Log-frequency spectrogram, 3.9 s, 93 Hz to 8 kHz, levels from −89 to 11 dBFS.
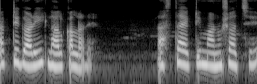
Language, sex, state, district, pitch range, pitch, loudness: Bengali, female, Assam, Hailakandi, 235-265 Hz, 245 Hz, -14 LUFS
